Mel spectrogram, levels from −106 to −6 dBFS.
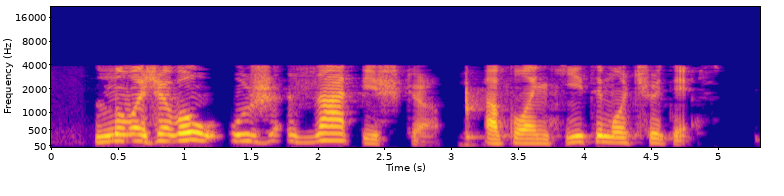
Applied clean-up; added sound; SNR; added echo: classical method Wiener filter.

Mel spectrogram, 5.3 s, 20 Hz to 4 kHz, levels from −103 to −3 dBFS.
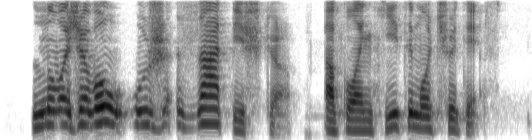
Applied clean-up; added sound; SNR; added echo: neural mask model DeepFilterNet 3.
